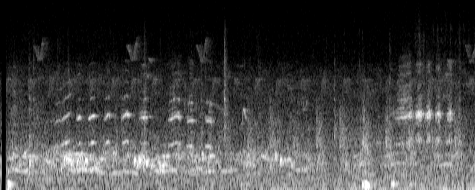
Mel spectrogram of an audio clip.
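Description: Local Bengali pigeon breeds such as chila and bombai coo repeatedly at close range, with soft throaty calls overlapping in a steady stream and a few sharp knocks among them.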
